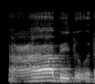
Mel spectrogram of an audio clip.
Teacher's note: تو عابدون مجھے محسوس ہوا کہ آپ نے اعبدون پڑھا، پہلے حمزہ ظاہر ہو گیا،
